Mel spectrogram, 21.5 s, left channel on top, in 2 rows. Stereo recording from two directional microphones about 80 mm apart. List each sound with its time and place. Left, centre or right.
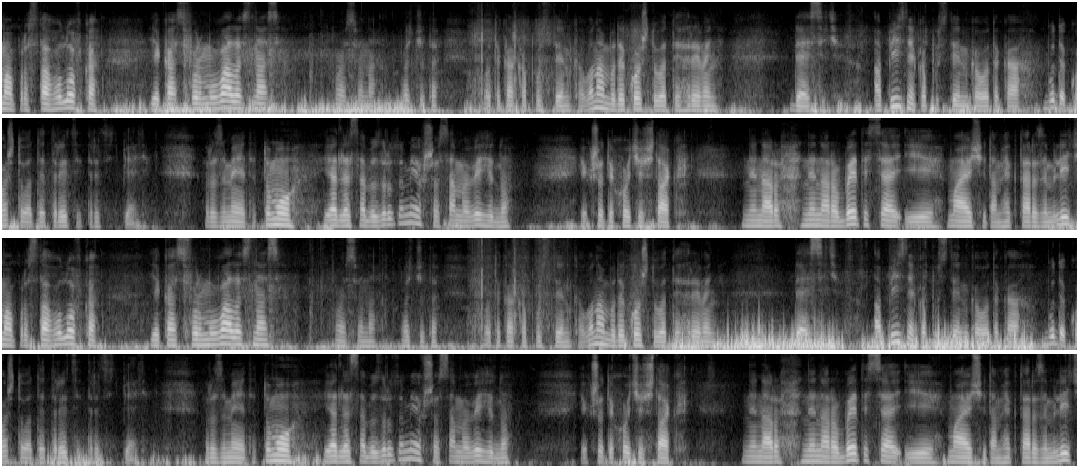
0.2 s speech: right
5.0 s speech: centre
5.4 s speech: centre; by 17.5 s right
18.2 s speech: right
19.2 s speech: right
19.6 s speech: right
